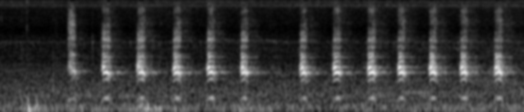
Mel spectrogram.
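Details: Geese in Fort Lauderdale, Florida, USA, calling in a regular sequence of harmonic honks about twice a second, with a couple of low thumps early on.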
